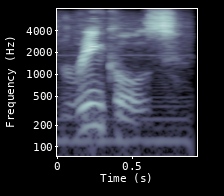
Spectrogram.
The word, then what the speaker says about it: wrinkles: Okay, so the W is going to be silent. Let's only pronounce an R. It is wrinkles.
